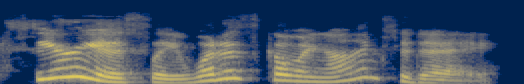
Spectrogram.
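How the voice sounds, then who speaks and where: A woman co-hosting a live stream over a remote call, telling stories in a lively, self-mocking way. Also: on the high side, measured pace. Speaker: co-host. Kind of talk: casual live-stream chat. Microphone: remote call with a glitchy connection.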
